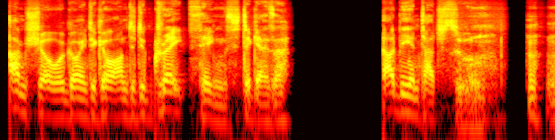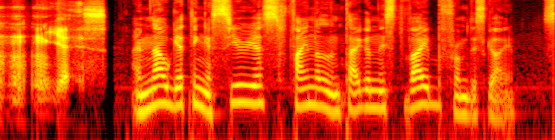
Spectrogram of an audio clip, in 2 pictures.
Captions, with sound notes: I'm sure we're going to go on to do great things together. I'll be in touch soon. [chuckles] Yes. I'm now getting a serious final antagonist vibe from this guy.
